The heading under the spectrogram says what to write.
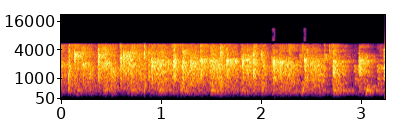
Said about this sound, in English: we're here tonight in Salt Lake City with another fabulous studio audience. This is your sign to clap.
